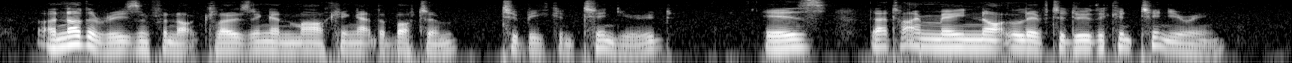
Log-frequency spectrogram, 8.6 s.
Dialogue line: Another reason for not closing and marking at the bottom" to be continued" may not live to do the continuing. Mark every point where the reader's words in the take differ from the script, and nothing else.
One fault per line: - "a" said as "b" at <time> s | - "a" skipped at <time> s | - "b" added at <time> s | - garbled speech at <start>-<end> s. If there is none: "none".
- "is that I" added at 5.1 s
